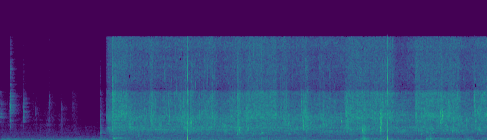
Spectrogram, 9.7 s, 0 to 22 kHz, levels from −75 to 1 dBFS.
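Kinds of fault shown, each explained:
File header played as audio: two sharp, loud clicks at 3.74 s and 7.74 s, four seconds apart. This is the signature of pieces joined without stripping their WAV headers, so those few dozen header bytes reproduce as raw samples at each piece boundary, regardless of the surrounding sound.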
